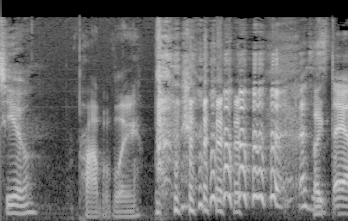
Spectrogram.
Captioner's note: laughs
